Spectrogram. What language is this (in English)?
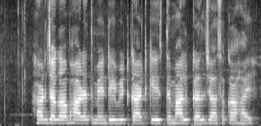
Magahi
